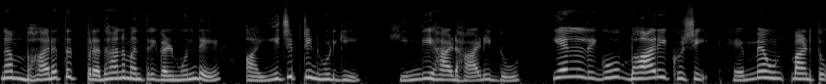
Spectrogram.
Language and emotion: Kannada, happy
